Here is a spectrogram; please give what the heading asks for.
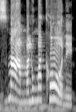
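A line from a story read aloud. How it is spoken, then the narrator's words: Ants shouting together. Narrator (Italian): gli urlarono le formiche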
